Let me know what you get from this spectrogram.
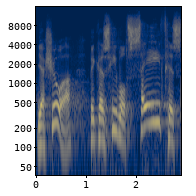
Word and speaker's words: Yeshua: So it's important we keep this in mind, because Jesus' name, which would be pronounced Yeshua or Yehoshua, is comprised of two Hebrew words.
